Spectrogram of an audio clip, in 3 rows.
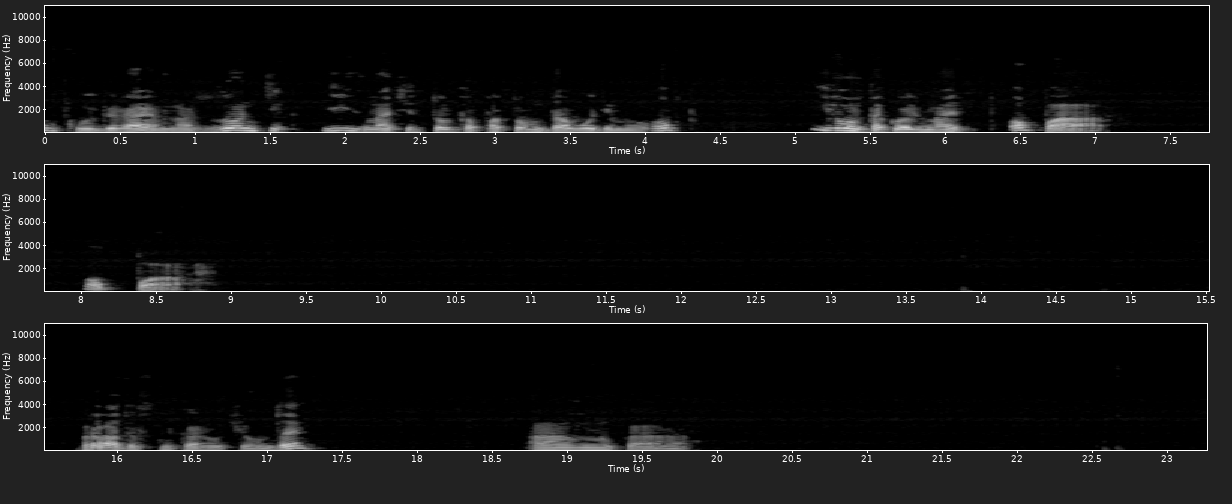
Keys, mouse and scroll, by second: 0.0 shift+click, 0.9 KP_3, 3.1-4.4 drag, 6.3-14.0 drag.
